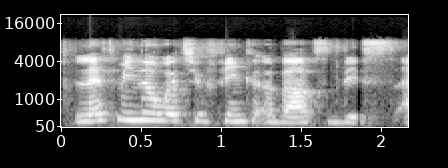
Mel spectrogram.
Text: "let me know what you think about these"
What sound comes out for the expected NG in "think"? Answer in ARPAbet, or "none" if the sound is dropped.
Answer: NG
